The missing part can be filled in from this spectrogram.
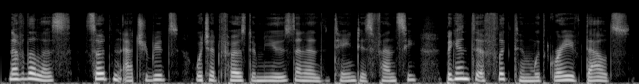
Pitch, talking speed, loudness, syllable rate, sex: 195 Hz, 170 wpm, -19 LUFS, 6.1 syllables/s, female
